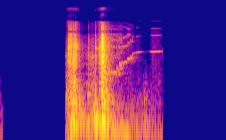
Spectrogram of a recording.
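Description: A double door creaks open.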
